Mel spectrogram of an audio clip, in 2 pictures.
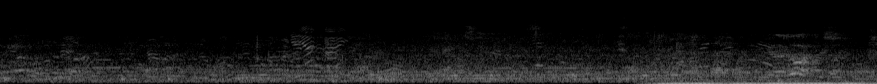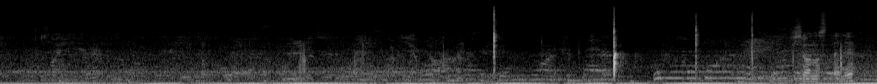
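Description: A crowd of adults and children chatter outdoors.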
